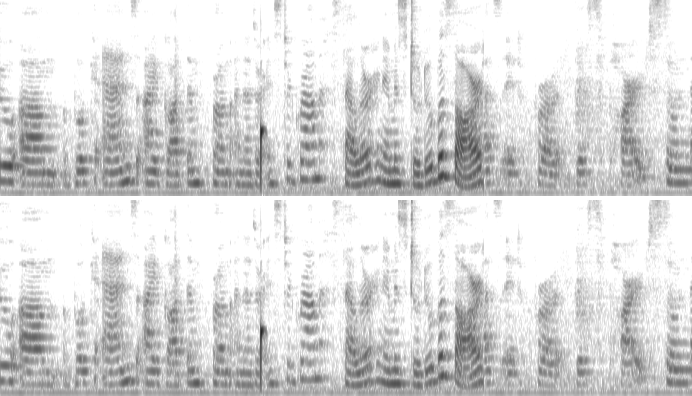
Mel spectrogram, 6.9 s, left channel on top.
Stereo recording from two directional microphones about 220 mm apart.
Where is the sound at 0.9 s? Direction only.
10° left (ahead or behind).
